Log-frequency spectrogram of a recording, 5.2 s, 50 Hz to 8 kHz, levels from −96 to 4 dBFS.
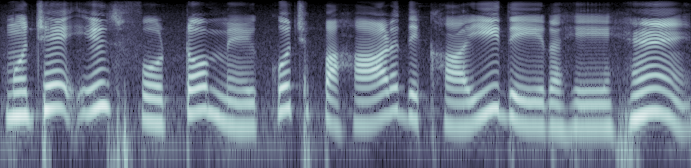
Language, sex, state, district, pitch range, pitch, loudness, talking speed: Hindi, female, Madhya Pradesh, Katni, 180-270 Hz, 225 Hz, -16 LUFS, 115 wpm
